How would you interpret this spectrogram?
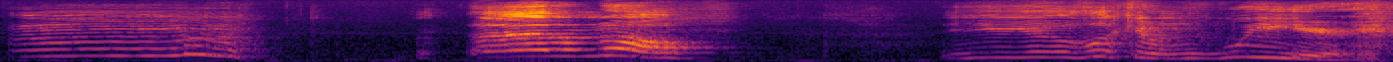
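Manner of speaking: high, soft, hedging whine; wary reluctance. Acted. Sam stalling when Frodo demands the ring, wary. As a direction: hold back in a small, high, doubtful voice.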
